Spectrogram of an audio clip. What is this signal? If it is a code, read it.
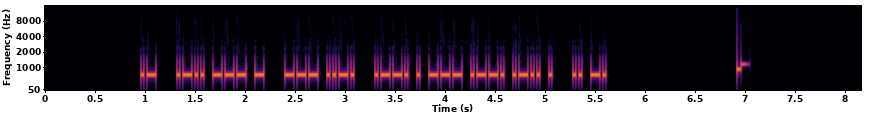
Morse code, heard as a keyed tone, about 40 wpm, 700 Hz. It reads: A LOT OF PEOPLE IN
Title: Sets of 5 Words 40wpm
